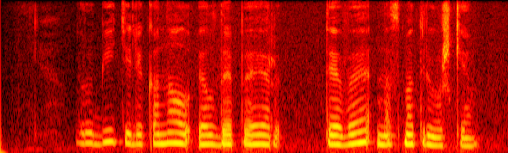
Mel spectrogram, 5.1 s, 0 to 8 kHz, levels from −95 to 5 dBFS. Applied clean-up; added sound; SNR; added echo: none; none; none; none.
